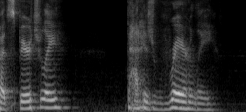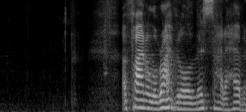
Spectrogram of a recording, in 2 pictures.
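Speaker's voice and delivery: getting choked up with emotion. Speaker addresses listeners this morning: getting choked up. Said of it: "I'm sorry I'm getting choked up this morning".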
